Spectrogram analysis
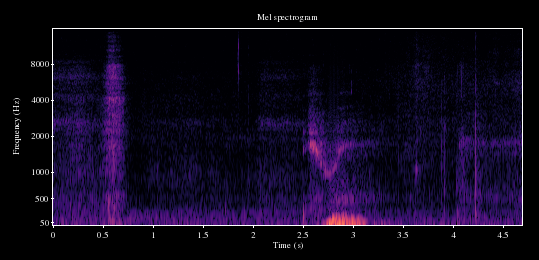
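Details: Loud borborygmi during a chiropractic abdominal treatment with belly breathing, patient reporting a pinch: soft breath, then a sudden deep rumbling bowel gurgle with a brief squeaky glide.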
